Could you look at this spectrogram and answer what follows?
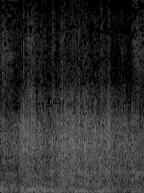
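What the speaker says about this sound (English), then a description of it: "We're in survival and it immediately starts to rain as we get near." Steady heavy rain with a low thunder rumble in the Minecraft Bedrock RealismCraft survival world, a dense continuous wash that sounds close and fairly loud, with no voices.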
